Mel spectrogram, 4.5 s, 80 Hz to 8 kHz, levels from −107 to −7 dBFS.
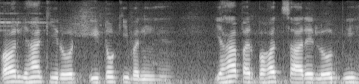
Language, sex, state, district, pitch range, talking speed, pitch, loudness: Hindi, male, Uttar Pradesh, Lucknow, 145-165 Hz, 200 wpm, 155 Hz, -17 LUFS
